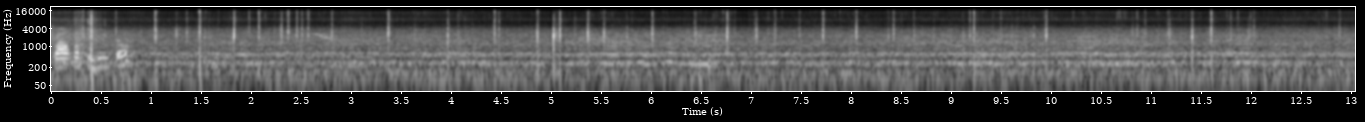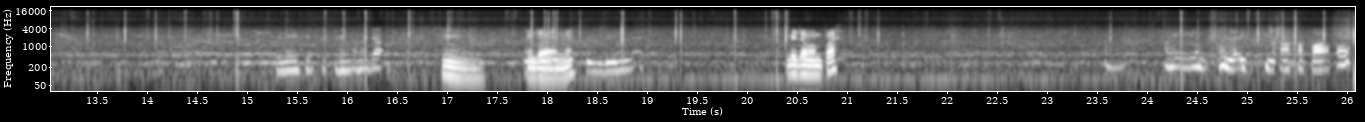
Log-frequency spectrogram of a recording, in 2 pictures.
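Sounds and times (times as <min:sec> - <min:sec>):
honey bees buzzing: 0:00.0 - 0:26.0
sharp clicks: 0:00.3 - 0:10.1, 0:12.7 - 0:17.1, 0:17.8 - 0:21.7.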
